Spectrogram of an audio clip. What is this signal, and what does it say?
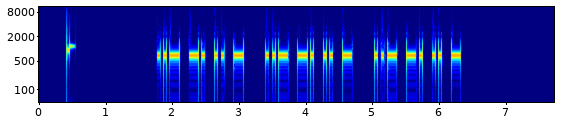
Morse code, heard as a keyed tone, about 25 wpm, 700 Hz. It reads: UNIT UNIT UNIT
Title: Top 500 Words Repeated 25wpm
